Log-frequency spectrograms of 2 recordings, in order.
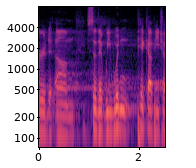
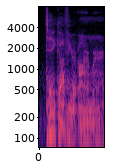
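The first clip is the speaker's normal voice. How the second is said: as suggestive as possible, creepy, put-on delivery; 5 semitones lower, 8 dB quieter than usual. Performing the recorded line after a panelist asks to hear it: very suggestive line delivery. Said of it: "a very suggestive line that I said as suggestively as I possibly could".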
